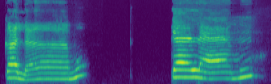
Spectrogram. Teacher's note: Just try to make the lam a little bit longer.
